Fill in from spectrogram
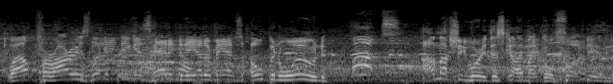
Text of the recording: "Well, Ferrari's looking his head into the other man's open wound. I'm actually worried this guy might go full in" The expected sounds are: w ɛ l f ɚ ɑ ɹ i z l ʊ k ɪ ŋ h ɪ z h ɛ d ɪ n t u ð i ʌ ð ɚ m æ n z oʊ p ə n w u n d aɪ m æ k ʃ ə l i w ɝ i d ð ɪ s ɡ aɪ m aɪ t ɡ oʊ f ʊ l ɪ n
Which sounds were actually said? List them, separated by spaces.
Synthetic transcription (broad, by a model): w ɛ l f ɚ ɑ ɹ i z l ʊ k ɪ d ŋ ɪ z h ɛ d ɪ n t u ð i ʌ ð ɚ m æ n z oʊ p ə n w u n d aɪ m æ k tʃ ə l i w ɝ i d ð ɪ s ɡ aɪ m aɪ t ɡ oʊ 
